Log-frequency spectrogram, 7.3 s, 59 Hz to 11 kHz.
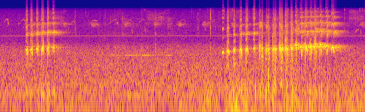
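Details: White-tailed eagle calling from a nest in Nizhnyaya Kama National Park, Tatarstan, 4 May 2024, while the chick is fed, recorded by a nest camera: a brief rapid run of yelps, a pause, then a longer fast chattering series.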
